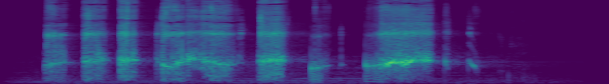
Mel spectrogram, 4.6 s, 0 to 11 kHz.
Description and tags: SZ Zombies 06
A real zombie moan. Recorded from a live zombie.
cough, groan, gurgle, moan, throat, vocal, voice, wheeze, zombie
